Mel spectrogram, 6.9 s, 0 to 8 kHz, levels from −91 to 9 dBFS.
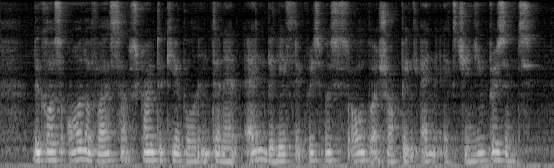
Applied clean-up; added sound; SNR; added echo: none; none; none; reverberation time 0.2 s.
